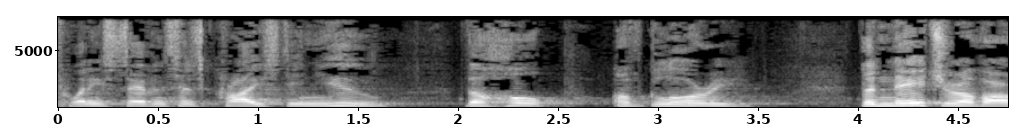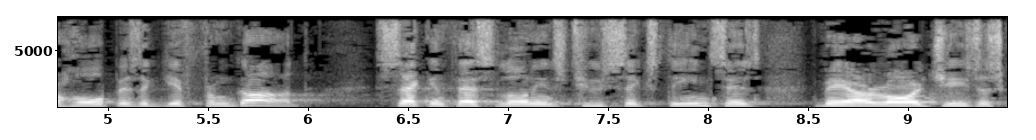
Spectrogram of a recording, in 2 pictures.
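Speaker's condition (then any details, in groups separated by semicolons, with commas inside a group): No condition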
